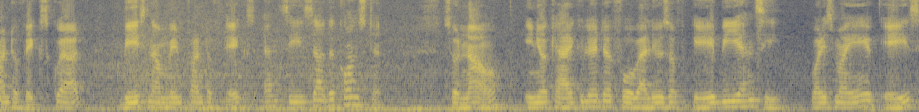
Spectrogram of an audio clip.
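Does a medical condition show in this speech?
No.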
